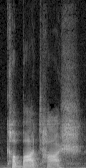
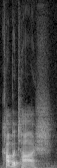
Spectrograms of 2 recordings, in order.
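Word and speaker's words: Kabataş: than what you'd think one subway line was called kabatash kabatash and it's spelled katabas for how my brain would hear the sounds in the letters sit together and when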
